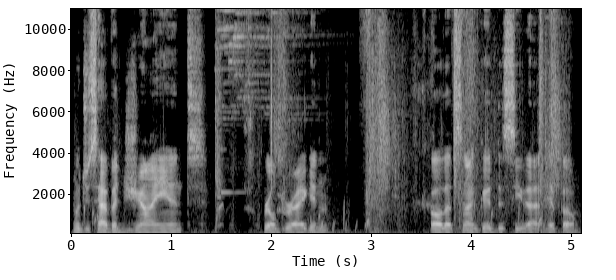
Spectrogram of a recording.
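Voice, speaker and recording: Amid noticeable background noise, a man with a very deep, low pitch speaks at a moderate pace in a monotone, flat intonation with a playful tone and long, frequent pauses. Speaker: gaming YouTuber. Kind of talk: casual gameplay commentary. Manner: casual, thinking aloud, playful.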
